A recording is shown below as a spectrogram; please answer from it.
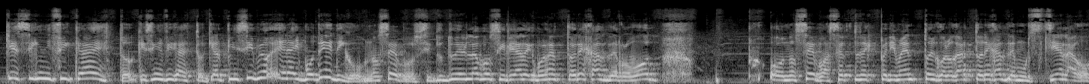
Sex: male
